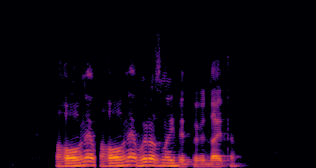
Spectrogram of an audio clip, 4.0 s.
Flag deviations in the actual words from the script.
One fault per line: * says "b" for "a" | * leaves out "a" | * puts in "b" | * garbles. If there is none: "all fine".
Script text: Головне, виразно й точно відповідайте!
* puts in "головне"
* leaves out "точно"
